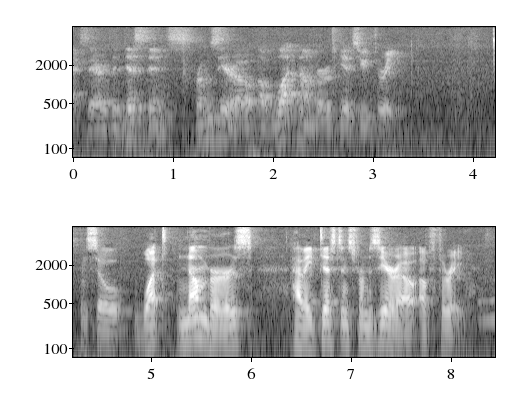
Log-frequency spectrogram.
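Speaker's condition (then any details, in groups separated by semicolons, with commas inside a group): No condition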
